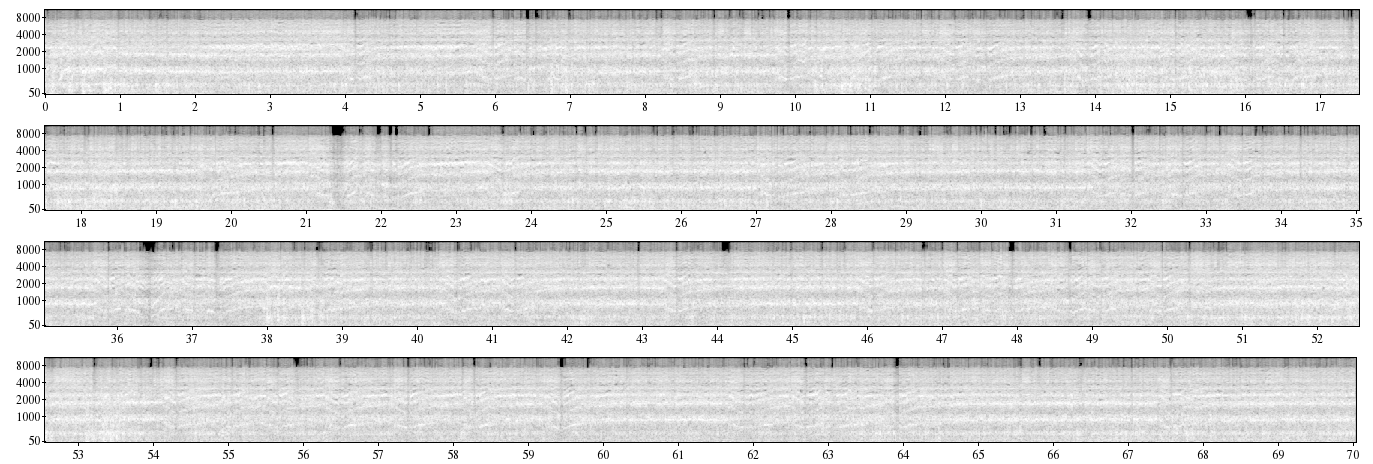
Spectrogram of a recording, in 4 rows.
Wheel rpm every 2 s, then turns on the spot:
220, 220, 210, 180, 210, 180, 180, 190, 180, 220, 150, 180, 220, 190, 210, 210, 170, 220, 160, 210, 200, 220, 220, 190, 160, 210, 220, 190, 180, 190, 220, 170, 220, 220, 220.
none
